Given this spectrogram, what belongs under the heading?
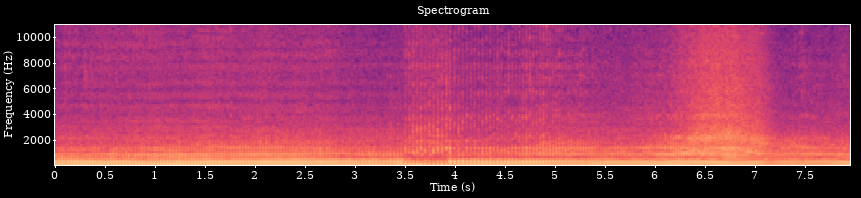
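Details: Polaris 570 ACE engine after a full rebuild for a knock from a dropped crank and rod: new crank, valves, high-compression parts; first runtime. Revs cleanly and settles to an even steady run, no knocks or rattles; normal running.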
